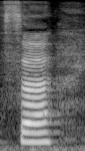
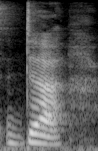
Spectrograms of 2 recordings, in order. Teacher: instead of the TH sound, th, he says duh, right? So he says dot instead of thought.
